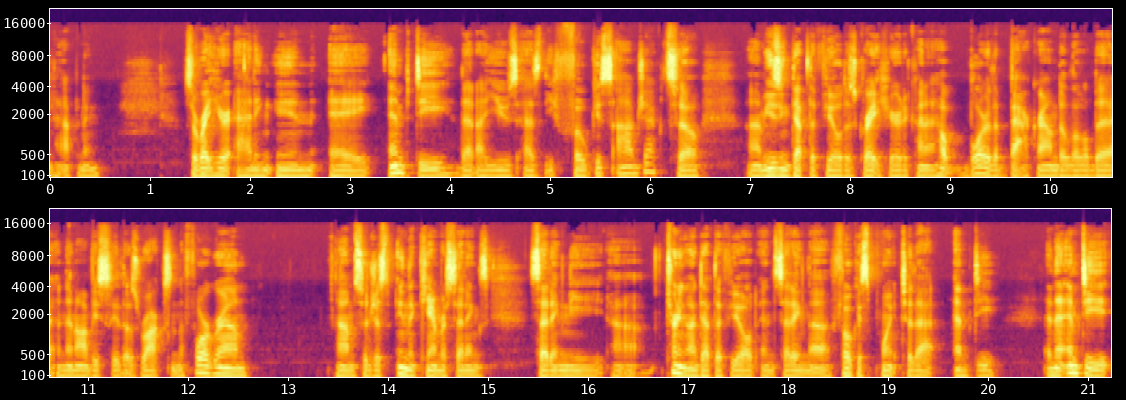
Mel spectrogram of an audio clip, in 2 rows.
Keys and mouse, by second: 2.1-5.6 middle drag, 5.6 click, 6.5-8.0 drag, 10.8-15.1 drag, 11.2 g, 12.0 s, 13.0 g, 15.2 space, 17.5 space, 18.1 middle click, 18.5 g, 19.0-21.2 drag, 20.3-21.2 middle drag, 20.3-21.2 right drag.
